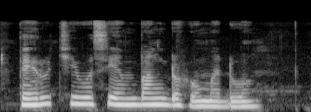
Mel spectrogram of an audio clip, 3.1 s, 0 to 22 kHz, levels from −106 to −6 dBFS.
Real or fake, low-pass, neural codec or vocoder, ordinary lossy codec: real; 10.8 kHz; none; none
